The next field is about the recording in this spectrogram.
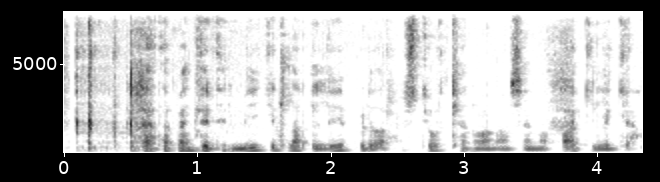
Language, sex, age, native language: Icelandic, male, 30-39, Icelandic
